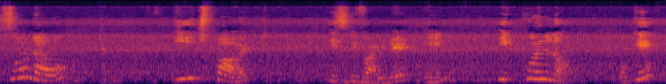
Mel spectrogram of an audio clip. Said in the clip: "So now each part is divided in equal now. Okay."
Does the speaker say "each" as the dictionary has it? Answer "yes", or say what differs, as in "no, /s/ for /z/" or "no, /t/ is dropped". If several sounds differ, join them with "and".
yes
